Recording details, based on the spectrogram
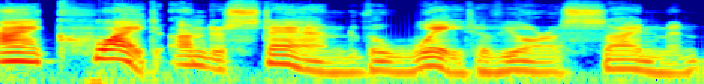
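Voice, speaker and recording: A put-on character voice delivers the words at a fairly slow pace. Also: man, medium pitch for a man. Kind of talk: overly formal, posh. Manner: sweet, polite, falsely nice.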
